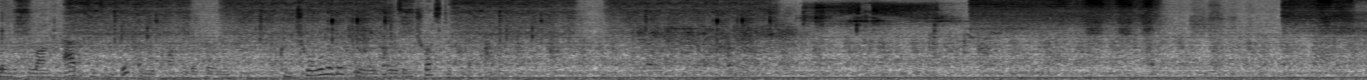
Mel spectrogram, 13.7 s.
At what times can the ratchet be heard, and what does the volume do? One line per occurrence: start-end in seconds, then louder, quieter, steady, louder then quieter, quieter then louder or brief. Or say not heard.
not heard.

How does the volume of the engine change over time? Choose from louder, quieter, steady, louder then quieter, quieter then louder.
steady.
